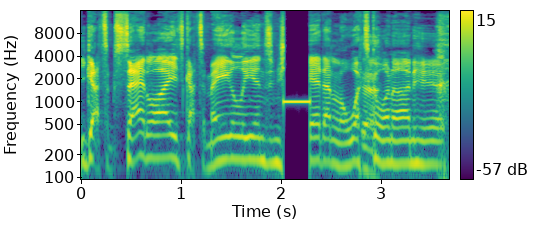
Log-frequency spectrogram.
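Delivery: mock New York Italian man voice. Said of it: "reading the screen, be like".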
